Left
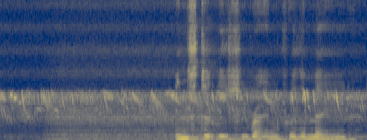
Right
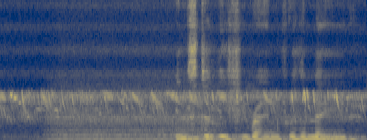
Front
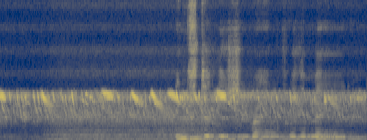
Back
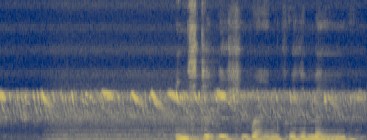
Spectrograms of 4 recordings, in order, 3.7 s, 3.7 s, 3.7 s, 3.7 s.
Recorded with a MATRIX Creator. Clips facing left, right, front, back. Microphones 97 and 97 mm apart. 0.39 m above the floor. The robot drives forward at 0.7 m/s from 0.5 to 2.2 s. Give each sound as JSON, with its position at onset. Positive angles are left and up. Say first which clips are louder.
{"t": 1.8, "sound": "a woman speaking", "louder": "left 3 dB, back 10 dB", "azimuth_deg": 155, "distance_m": 0.9}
